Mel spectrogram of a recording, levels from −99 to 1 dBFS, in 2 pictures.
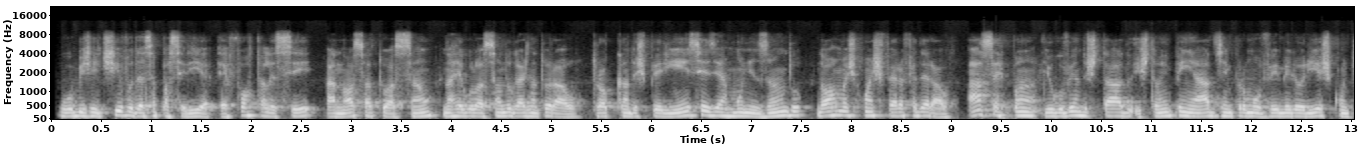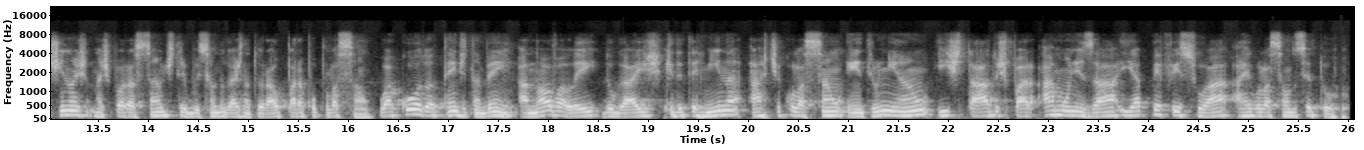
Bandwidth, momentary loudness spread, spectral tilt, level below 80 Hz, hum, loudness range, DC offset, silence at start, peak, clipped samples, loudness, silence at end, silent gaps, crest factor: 9 kHz; 3 LU; -5.5 dB/octave; -46 dBFS; none; 1 LU; under 0.1%; 0.1 s; -4 dBFS; under 0.1%; -17 LUFS; 0.05 s; none; 12 dB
